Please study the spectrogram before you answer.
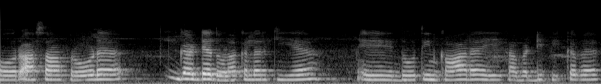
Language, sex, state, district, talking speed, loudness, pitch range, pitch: Rajasthani, female, Rajasthan, Nagaur, 200 wpm, -18 LUFS, 210-230 Hz, 220 Hz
